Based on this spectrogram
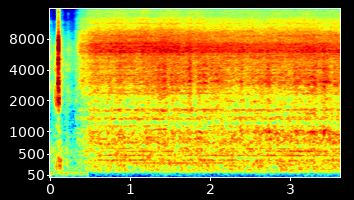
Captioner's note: saw buzzing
